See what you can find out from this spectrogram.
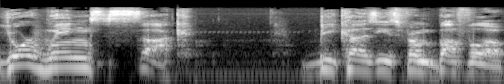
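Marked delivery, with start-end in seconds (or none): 0.0-1.4 put-on, mocking, jeering shout. Retelling a fan heckling a wrestler from the bleachers: imitating a fan shouting. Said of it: "one of the fans shouts".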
